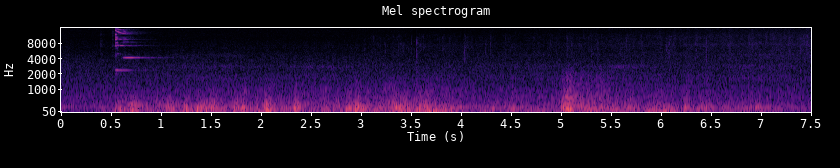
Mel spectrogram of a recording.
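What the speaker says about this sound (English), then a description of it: "Honest to goodness, rain." Rain pours steadily in Triangle Strategy while rolling thunder rumbles underneath, with a sharp crack near the start and another louder burst toward the end.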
